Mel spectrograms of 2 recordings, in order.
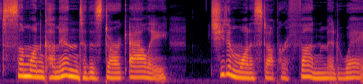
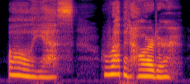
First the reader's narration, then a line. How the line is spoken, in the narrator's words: Sophia moaned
